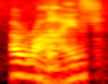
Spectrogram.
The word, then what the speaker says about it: Ariv: This is the GM Arrive. It's spelled like A-R-I-V.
